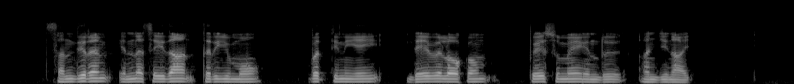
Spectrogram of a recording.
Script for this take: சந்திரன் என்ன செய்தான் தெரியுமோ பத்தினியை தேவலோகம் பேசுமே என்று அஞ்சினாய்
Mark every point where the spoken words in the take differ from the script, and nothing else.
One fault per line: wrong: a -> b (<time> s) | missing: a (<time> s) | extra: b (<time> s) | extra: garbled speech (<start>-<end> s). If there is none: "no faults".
no faults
